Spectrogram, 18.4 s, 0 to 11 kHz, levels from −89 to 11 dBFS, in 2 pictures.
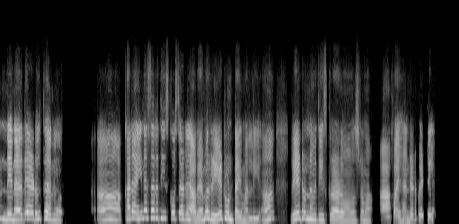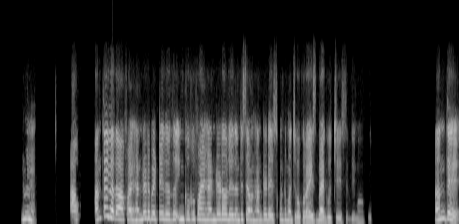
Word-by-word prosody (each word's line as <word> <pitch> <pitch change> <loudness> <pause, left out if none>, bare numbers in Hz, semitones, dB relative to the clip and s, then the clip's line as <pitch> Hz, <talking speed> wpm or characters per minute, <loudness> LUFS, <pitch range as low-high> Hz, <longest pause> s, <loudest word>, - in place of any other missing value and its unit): నేనదే 265 +3 +6
అడుగుతాను. 290 -3 +1 0.9
ఆ! - - +2 0.5
కానీ 295 +3 +3
అయినా 325 +4 +1
సరే 365 0 +3
తీసుకొస్తాడు. 320 -3 -1
అవేమో 245 +9 +2
రేట్ 300 +6 +3
ఉంటాయి. 230 -5 +3
మళ్ళీ 175 -2 -4 0.2
ఆ! - - +2 0.5
రేట్ 315 +3 +3
ఉన్నవి 285 -3 +2
తీసుకురావడం 235 -3 0
అవసరమా? 215 0 -6 0.3
ఆ - - +3
500 210 +7 -3
పెట్టే 250 +1 -4 1.0
హ్మ్. 290 -5 +1 0.8
అ - - +2 0.5
అంతే 350 +10 -1
గదా! 305 -5 +5 0.2
500 255 +6 +1
పెట్టేదేదో 290 -1 -1
ఇంకొక 290 0 -2
5 275 -1 +2
హండ్రెడో 280 +2 +1
లేదంటే 255 +1 0
700 240 +1 -1
ఎసుకుంటే 250 +1 -8
మంచిగా 220 0 -3
ఒక 220 - -5
రైస్ 220 0 0
బ్యాగ్ 235 -5 +2
వచ్చేసిద్దిమాకు. 160 -3 -12 1.4
అంతే. 310 -1 +3
260 Hz, 120 wpm, -18 LUFS, 230-295 Hz, 1.4 s, నేనదే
